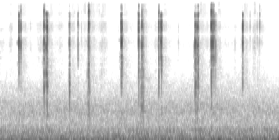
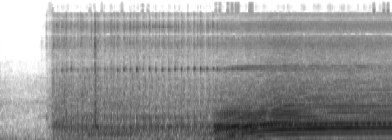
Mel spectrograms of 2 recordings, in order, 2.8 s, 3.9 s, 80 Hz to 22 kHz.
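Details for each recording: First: Echo PB230LN blower that wouldn't rev, with a purge bulb that wasn't returning: the old fuel pump diaphragm, flexed by hand with the engine off, gives dry, crunchy crackling clicks, a hardened fuel pump diaphragm. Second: Echo PB230LN handheld blower that previously wouldn't rev, now with an aftermarket fuel pump diaphragm kit, fresh fuel and new purge hose, choke off: it starts and climbs cleanly to a steady high rev, good throttle response, normal revving.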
